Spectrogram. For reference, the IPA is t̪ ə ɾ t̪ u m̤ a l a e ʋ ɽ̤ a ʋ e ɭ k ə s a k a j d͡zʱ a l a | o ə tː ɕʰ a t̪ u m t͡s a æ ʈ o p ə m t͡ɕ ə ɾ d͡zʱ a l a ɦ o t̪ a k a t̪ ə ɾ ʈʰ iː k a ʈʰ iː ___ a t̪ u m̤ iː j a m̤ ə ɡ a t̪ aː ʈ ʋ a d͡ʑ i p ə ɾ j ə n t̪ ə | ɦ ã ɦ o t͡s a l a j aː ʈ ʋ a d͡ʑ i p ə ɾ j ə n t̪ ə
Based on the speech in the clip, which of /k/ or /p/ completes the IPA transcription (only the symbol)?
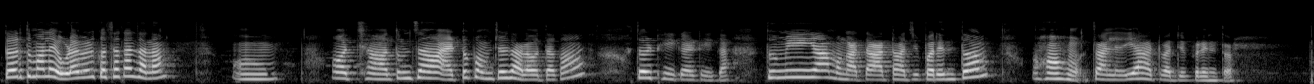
k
